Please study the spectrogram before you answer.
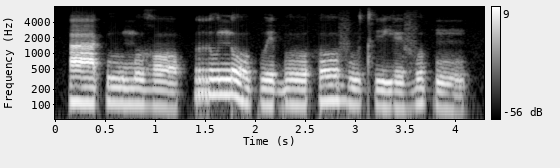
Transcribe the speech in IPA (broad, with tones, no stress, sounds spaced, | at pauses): aː˨ k͡p uː˨ m o˨ ɣ ɔ˨ | r u˦ n ɾ oː˨ kʷ e˨ ɓ oː˨ h oː˦ v u˨ tʰ i˨ j e˨ v ʊ˦˨ kʷ ũ˨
